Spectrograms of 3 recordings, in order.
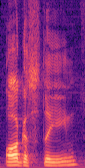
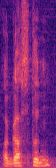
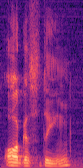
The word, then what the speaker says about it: Augustine: He's now, as I said, called Saint Augustine. That's the correct pronunciation of the word, not Augustine. It's Augustine. He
